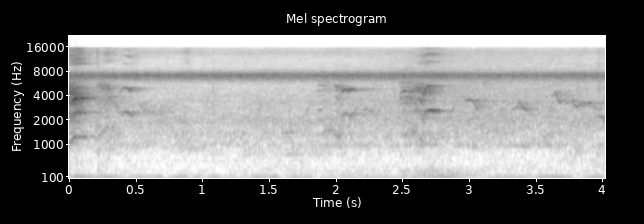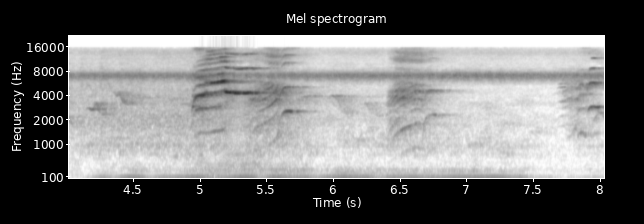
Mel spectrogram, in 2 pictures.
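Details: Common hill mynas call from treetops in April: scattered whistles build to a loud burst of sharp ringing and grating notes, while a low hum and a steady high whine run underneath.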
